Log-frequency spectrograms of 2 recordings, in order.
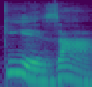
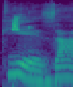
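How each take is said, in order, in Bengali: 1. মাঝের ব্যঞ্জনধ্বনিটি একটি গুঞ্জন-যুক্ত z ধ্বনি। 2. মাঝের ব্যঞ্জনধ্বনিটি একটি গুঞ্জন-যুক্ত z ধ্বনি।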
